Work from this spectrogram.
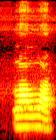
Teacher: Nah, ketika mengucapkan ini, itu terjadi proses lateral, yaitu ketika mengucapkan kata lalat, ini lidah itu menyempit kayak lidah itu menyempit sehingga udara itu dapat keluar dari sisi lidah gitu, dari rongga-rongga yang ada gitu, dari sisi yang ada gitu kayak lalat.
